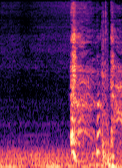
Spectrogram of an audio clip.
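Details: Adult with bronchitis and an ear complaint, X-ray to rule out pneumonia, coughing in a car: two short harsh coughs over low engine rumble.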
